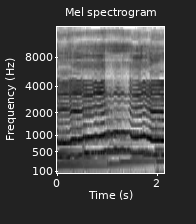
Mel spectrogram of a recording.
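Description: A woman singing a long held melodic line on open vowels, rising about a second in and easing back down near the end, over sustained keyboard chords.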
